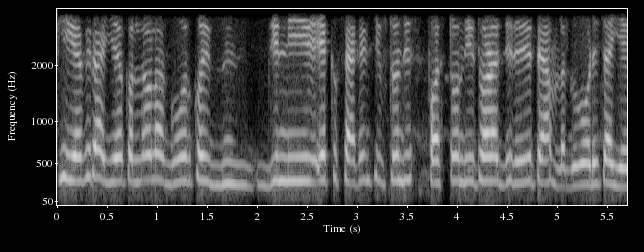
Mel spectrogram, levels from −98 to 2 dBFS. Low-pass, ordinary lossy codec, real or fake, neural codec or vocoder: 3.6 kHz; none; real; none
